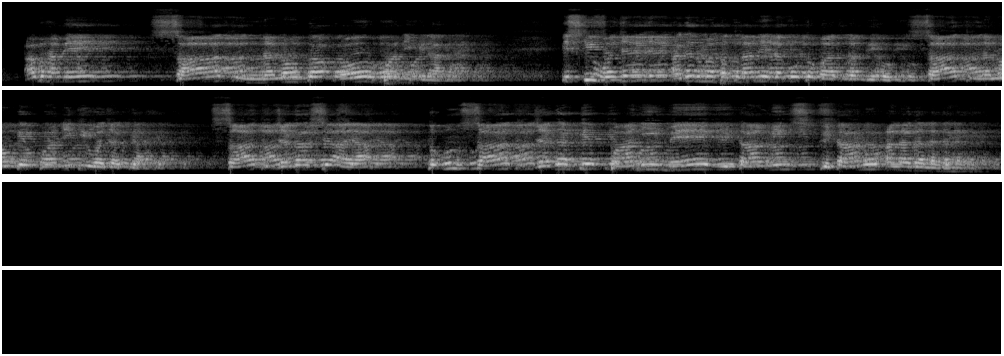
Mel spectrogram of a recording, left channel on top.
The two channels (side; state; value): right; silent; digital silence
